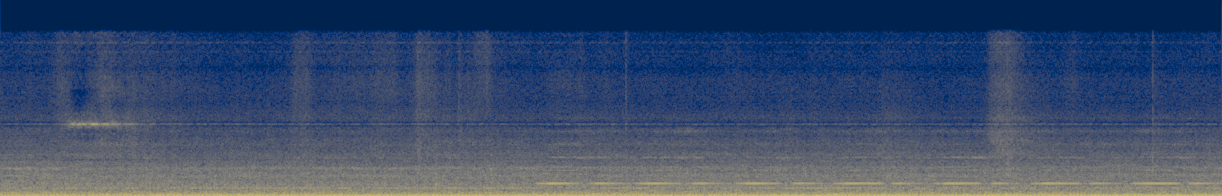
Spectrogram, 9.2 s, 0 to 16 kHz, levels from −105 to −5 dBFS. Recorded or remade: remade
